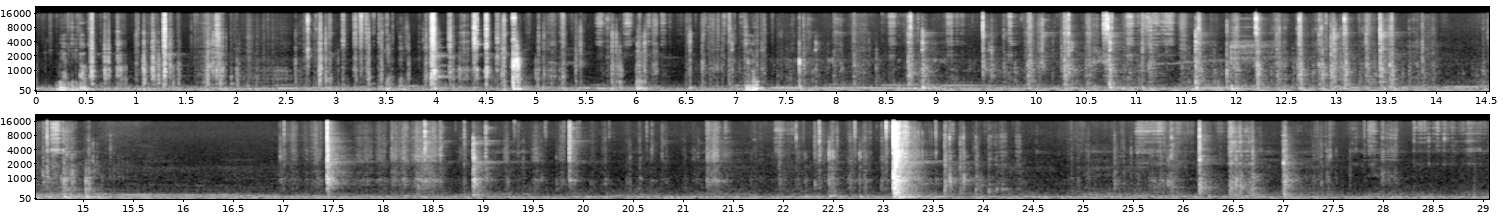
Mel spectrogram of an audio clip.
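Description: Irregular clicks, knocks and light metallic rattles of an electric insect killer's fluorescent tubes, plastic tube holders and wire-mesh grille being handled as a stuck tube is worked free, with one sharp, much louder click about two thirds of the way through. A steady low hum runs underneath.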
